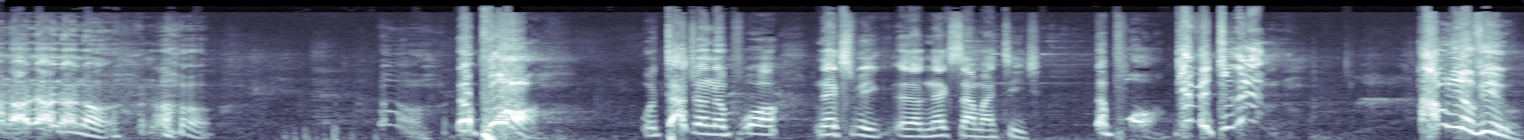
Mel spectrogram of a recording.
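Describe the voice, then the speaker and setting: A man with a Ghanaian accent preaching a sermon as pastor, animated, breaking into shouts and sing-song emphasis. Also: high voice, vocal fry, slightly rough.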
